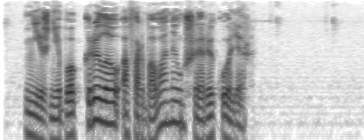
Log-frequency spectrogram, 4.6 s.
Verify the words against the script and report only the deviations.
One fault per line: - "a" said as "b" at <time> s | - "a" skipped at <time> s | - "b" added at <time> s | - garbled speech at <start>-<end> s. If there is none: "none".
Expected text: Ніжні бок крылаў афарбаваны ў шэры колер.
none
